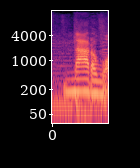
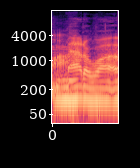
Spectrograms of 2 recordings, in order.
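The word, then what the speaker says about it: Mattawa: Elliot on a ship in Texas says, "Uh, the mat rhymes with hat and then it's like Omaha." So, Matawa. Matawa.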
